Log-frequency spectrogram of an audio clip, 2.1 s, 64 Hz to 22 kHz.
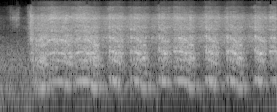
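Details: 2009/10 Toyota Hilux with codes P0335 and P0123: starter cranks at a steady rhythm of about four pulses a second but the engine never catches. Crank, no start.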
